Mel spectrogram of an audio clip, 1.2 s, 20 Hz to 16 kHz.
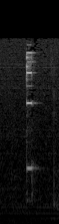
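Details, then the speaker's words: Roche CoaguChek XS Plus INR (warfarin) meter demonstration: a 10-microlitre hanging drop of finger-prick blood is applied to the test strip, then a single short high beep signals sufficient blood. The reading comes within seconds as 0.9. "until the meter beeps telling me that it has sufficient blood"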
